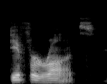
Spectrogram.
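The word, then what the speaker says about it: différance: Nietzsche had a concept called differance. That is a French pronunciation and is not spelled in the same way as difference.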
